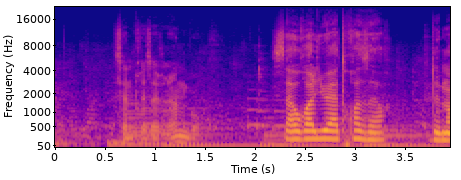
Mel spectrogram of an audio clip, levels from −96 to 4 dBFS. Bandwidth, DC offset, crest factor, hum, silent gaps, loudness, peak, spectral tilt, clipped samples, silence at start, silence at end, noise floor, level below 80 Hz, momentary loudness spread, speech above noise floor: 17 kHz; under 0.1%; 18 dB; none; none; -25 LUFS; -6 dBFS; -6 dB/octave; under 0.1%; 0 s; 0 s; -46 dBFS; -40 dBFS; 24 LU; 21 dB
